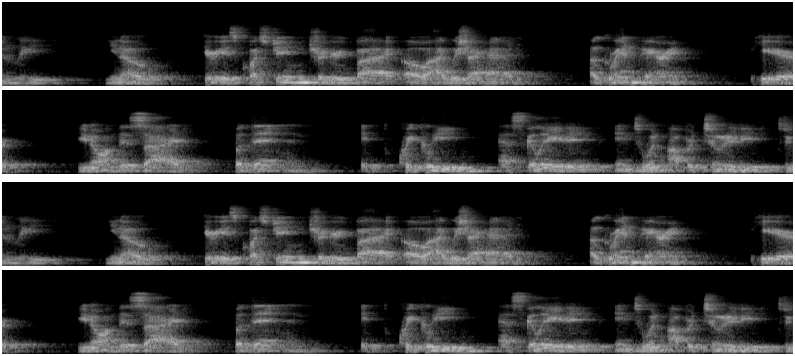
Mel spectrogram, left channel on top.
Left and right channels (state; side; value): identical; both; correlation 1.00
